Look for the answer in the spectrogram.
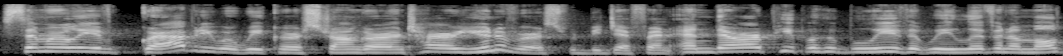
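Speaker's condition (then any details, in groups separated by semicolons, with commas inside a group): No condition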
